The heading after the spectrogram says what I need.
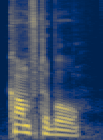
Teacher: Pas de son on, puisque ce son n'existe pas en anglais. Et ici, l'ensemble C-O-M se prononce come.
